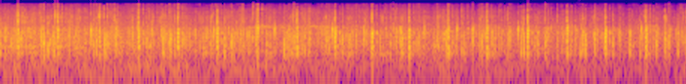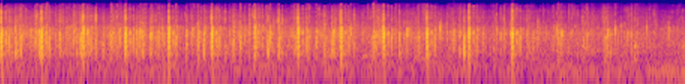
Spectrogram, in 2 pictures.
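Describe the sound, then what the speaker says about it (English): A large audience at a school's opening convocation applauds the maintenance staff: dense, steady clapping that fills the whole stretch evenly, with no voices over it. "Let's give them a round of applause"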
